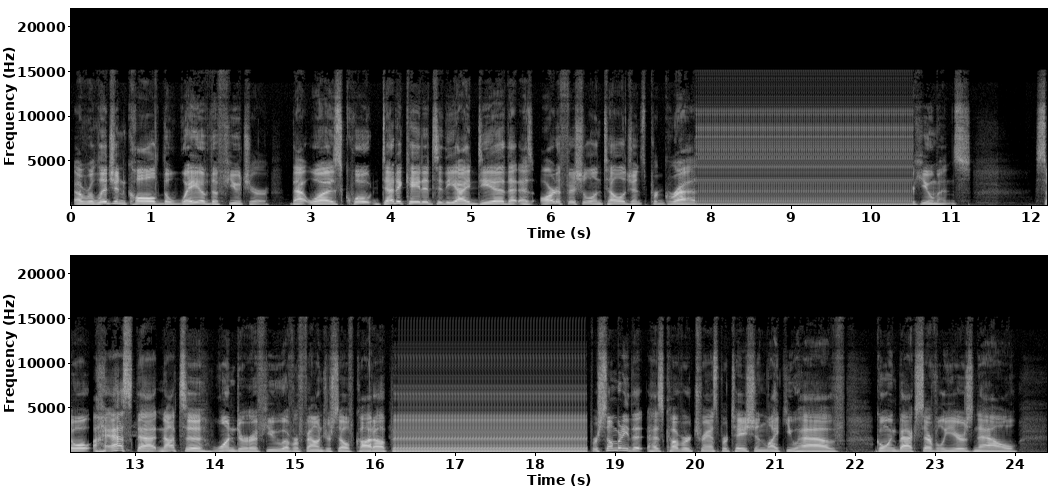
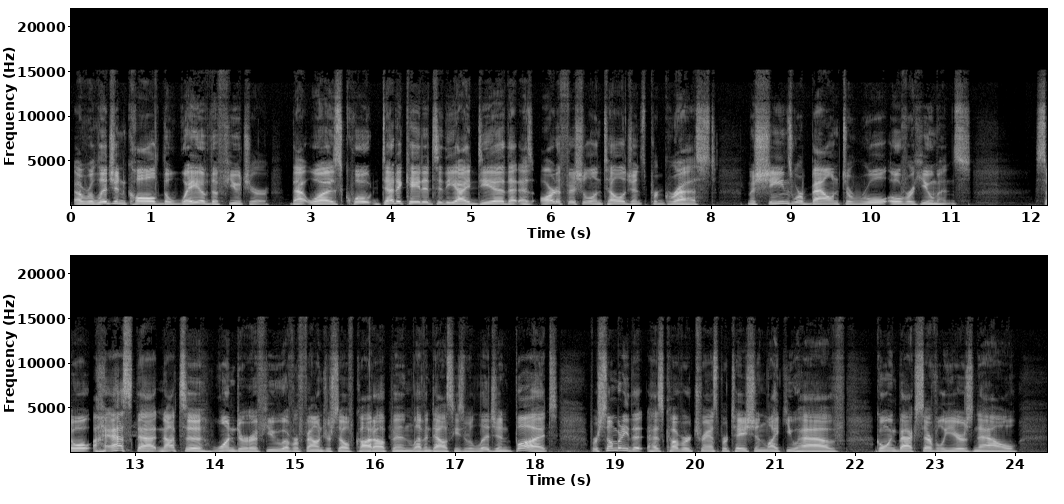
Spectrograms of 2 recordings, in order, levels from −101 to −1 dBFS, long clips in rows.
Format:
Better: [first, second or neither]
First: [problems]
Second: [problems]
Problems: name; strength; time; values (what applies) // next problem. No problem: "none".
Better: second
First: audio freezing; at 8 s for 2.5 s and at 16 s for 2.5 s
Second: none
